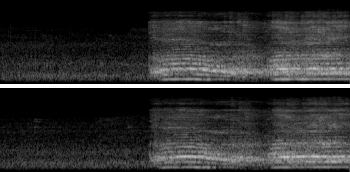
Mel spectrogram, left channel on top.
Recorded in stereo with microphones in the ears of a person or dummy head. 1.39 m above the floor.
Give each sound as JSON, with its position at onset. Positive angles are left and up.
{"t": 1.5, "sound": "a blender", "side_deg": 70, "distance_m": 2.5}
